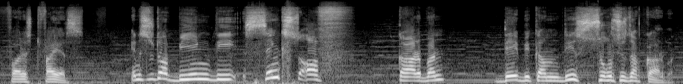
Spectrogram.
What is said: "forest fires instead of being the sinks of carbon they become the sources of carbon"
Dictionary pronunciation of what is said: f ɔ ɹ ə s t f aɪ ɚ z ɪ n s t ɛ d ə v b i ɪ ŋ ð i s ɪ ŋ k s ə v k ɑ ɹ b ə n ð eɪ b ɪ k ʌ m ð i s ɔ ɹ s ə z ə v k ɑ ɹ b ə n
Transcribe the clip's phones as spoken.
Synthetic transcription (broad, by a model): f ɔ ɹ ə s t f aɪ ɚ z ɪ n s t ɛ d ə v b i ɪ ŋ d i s ɪ ŋ k s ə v k ɑ ɹ b ə n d eɪ b ɪ k ʌ m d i s ɔ ɹ s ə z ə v k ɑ ɹ b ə n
